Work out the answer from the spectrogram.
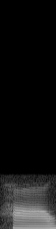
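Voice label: "haau6", Jyutping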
